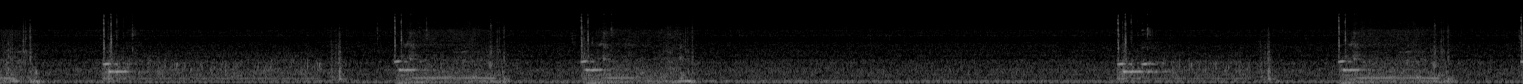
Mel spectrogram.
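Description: Liquid gurgles and bubbles as it is pumped between tubes, in short bursts.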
